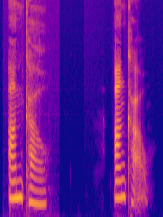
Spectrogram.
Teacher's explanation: again we find two syllables with the stress on the first syllable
